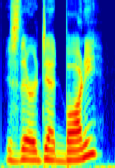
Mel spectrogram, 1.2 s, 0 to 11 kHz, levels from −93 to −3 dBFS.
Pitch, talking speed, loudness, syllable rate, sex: 195 Hz, 260 wpm, -15 LUFS, 7.2 syllables/s, female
